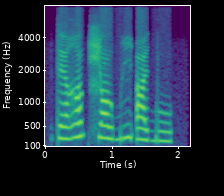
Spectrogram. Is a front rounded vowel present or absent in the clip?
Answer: absent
